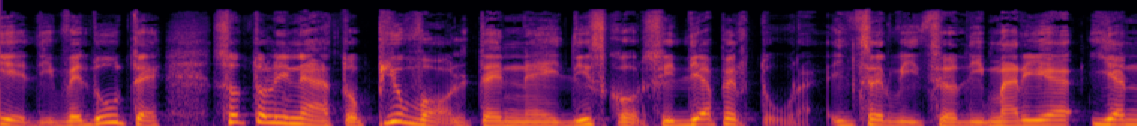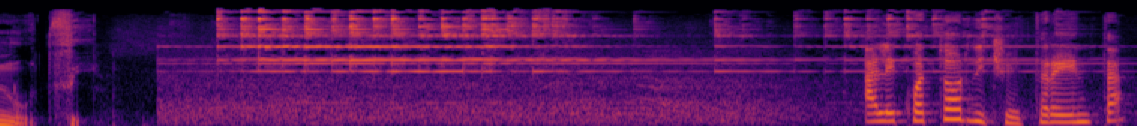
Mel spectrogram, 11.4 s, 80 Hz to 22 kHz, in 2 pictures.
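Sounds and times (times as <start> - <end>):
speech: 0.0 - 6.2, 10.0 - 11.3
small handbell rung to open a legislature session in the National Council chamber: 6.5 - 11.3.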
